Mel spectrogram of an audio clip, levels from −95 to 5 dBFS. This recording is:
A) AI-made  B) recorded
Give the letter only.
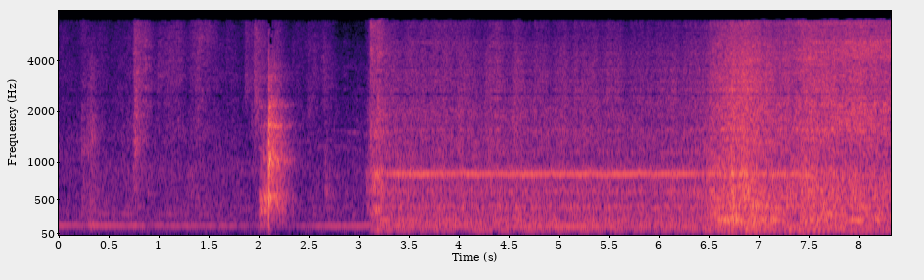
A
